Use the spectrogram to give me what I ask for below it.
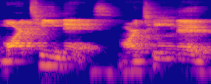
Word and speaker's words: Martinez: So be sure you pronounce the Nez on the end.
